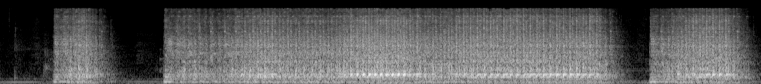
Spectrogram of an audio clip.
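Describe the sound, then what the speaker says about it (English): A sewing machine stitches thick flannel for a sweater, running in loud steady whirring bursts: a short burst, a long continuous run with rising speed, and another short burst, separated by brief pauses. "This is a little thicker, so I need to put that under my presser foot."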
